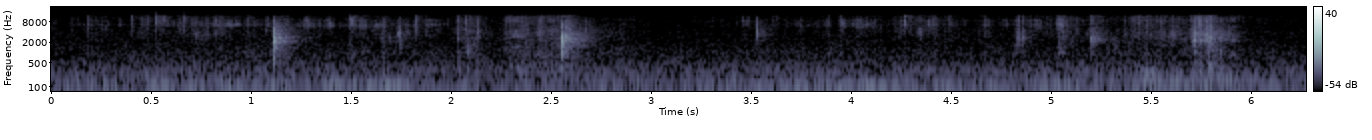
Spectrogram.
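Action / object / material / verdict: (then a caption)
scrape / soap bar / soap / none. A box-cutter blade is scraped across a small solid white bar of soap with a dark outer layer, held in one hand, so curls of soap flake off. The sound is a quiet, bright, crackly scraping made of many short dry ticks, with three sharper snaps standing out above the rest.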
